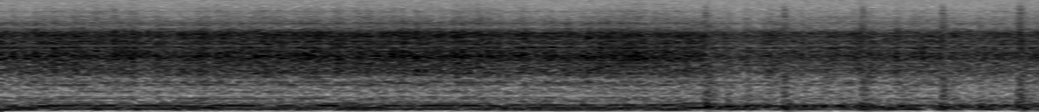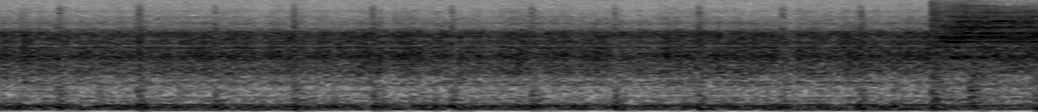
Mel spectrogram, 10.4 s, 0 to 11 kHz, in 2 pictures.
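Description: Anarcho-punk band playing a stretch of a song from a 1992 cassette: distorted, dense and muffled, with little treble. The playing gets busier about three and a half seconds in, and it brightens just before the end.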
